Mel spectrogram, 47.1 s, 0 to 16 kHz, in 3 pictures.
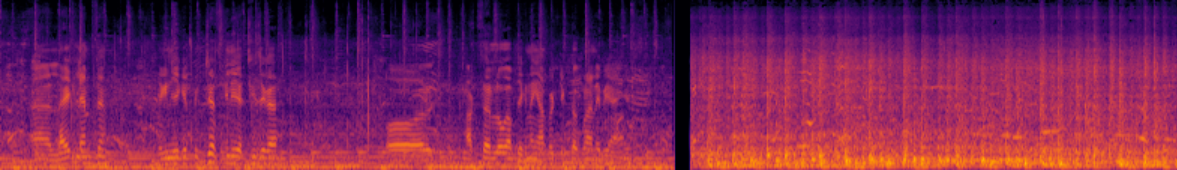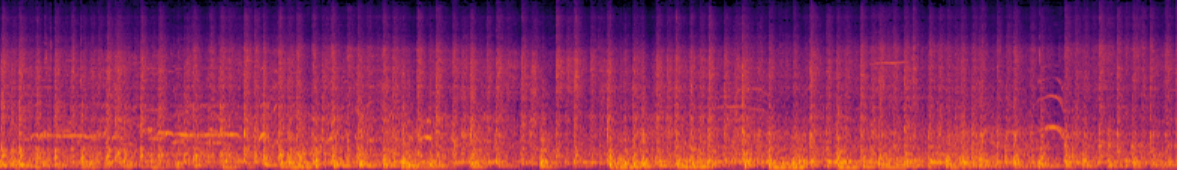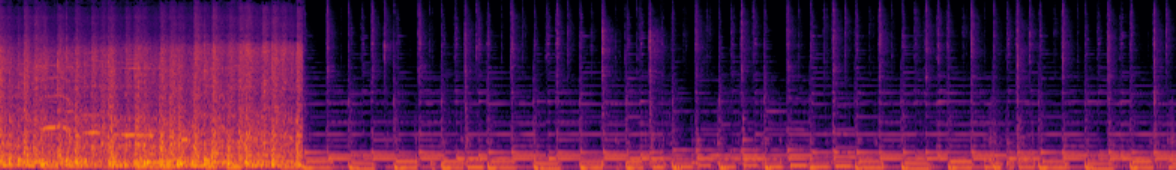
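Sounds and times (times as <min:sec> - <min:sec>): crowd voices: 0:00.0 - 0:35.4
drum band marching beat: 0:09.2 - 0:35.5.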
